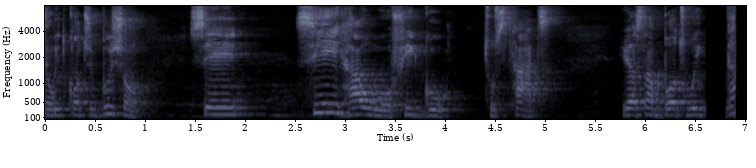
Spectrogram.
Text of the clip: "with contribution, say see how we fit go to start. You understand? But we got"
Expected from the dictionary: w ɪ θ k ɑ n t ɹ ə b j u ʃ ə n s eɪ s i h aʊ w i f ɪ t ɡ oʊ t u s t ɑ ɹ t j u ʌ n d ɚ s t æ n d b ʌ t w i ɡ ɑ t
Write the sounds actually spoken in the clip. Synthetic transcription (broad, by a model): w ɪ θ k ɑ n t ɹ ə b j u ʃ ə n s eɪ s i h aʊ w i f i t ɡ oʊ t u s t ɑ t j u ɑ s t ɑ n b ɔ t w i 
